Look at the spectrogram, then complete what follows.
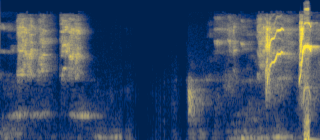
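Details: Konin heard in the wild, lively singing: two soft buzzy high twitters, a pause, then a rising whistled note and a sharp loud chirp.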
